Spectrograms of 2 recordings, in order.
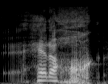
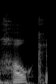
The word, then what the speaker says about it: Höch: It's Hannah Hoch. It's German. It's spelled, you know, Hannah, H-A-N-N-A-H, and then it's spelled Hoch, like H-O-C-H. But it's pronounced like Hoch or something like Hoch.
